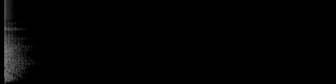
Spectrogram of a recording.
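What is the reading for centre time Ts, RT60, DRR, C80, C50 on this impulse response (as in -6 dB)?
25 ms, 0.50 s, -5.0 dB, 12.5 dB, 8.0 dB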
